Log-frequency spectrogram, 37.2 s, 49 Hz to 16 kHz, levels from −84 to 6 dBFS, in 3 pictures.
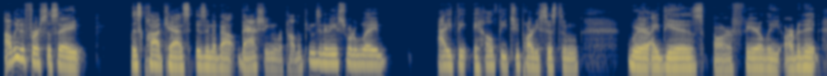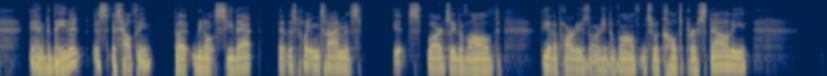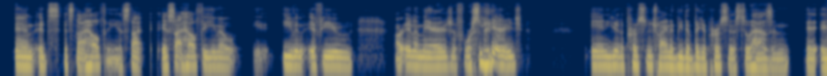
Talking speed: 155 wpm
